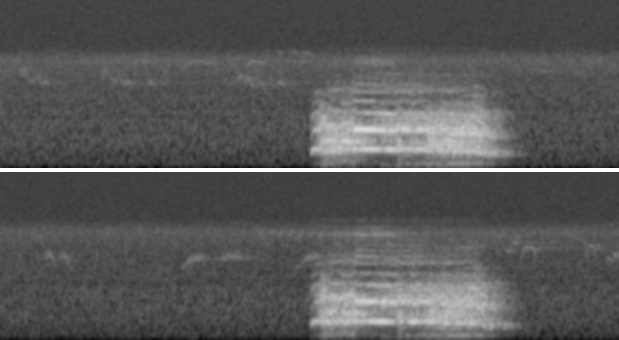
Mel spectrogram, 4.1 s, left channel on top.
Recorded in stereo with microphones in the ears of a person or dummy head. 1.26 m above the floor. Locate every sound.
2.1 s a scream: 15° left (ahead or behind), 4.5 m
